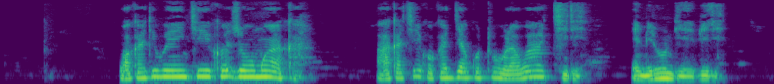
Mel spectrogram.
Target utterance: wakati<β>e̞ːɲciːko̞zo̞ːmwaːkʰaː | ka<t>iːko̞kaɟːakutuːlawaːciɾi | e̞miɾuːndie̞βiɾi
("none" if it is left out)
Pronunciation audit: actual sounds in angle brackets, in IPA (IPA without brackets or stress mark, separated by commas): w, c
